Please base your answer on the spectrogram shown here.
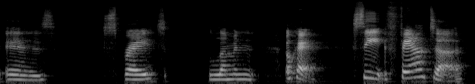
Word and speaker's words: Fanta: Okay, see, Fanta is the way you pronounce that word here in Canada, but I didn't know that for the longest time because my parents always pronounced it Fanta because that's the way you pronounce it, you know, in a Hungarian accent. So I always thought it was pronounced Fanta, and I didn't know it was pronounced Fanta here.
